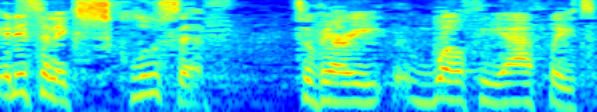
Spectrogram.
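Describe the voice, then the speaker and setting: Noticeable background noise accompanies this woman's voice. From Puerto Rico. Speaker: sports talk panelist. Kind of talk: heated debate.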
